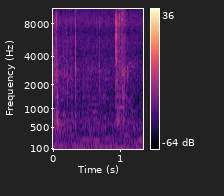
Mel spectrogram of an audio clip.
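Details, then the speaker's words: Apple HomePod with a reported odd noise after playing, plugged back in: a single sharp click over a low hum as the power supply's relay pulls in. Power is arriving and the supply later measures 50 V where 48 V is expected. Normal relay click. "Oh, I did hear it click. So, the power supply is getting power. Enough power that it's clicking on a relay."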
